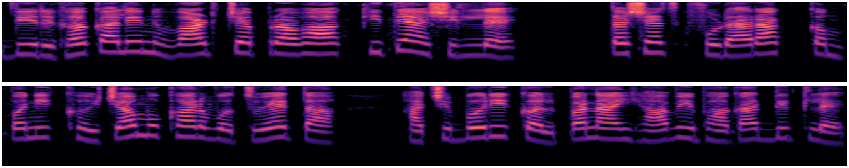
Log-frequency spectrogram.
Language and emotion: Goan Konkani, neutral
